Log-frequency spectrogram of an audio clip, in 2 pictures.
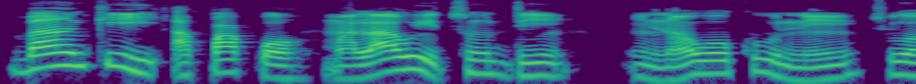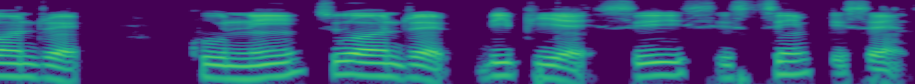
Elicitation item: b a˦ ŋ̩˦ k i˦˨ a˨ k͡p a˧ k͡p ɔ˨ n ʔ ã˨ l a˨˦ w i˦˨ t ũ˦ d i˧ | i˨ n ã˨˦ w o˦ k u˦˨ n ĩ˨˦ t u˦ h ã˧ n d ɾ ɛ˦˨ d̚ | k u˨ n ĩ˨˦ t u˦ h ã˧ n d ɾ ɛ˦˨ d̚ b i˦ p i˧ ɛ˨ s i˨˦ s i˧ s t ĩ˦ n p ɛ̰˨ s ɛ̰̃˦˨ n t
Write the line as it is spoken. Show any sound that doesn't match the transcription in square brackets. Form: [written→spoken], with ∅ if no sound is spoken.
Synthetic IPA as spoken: b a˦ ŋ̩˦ k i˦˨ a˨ k͡p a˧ k͡p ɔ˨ [n→m] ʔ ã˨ l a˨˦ w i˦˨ t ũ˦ d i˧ | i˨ n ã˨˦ w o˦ k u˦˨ n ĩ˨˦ t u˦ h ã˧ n d ɾ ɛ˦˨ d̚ | k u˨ n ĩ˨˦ t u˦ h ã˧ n d ɾ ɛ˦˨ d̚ b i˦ p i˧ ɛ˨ s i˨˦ s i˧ s t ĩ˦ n p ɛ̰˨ s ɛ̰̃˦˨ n t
